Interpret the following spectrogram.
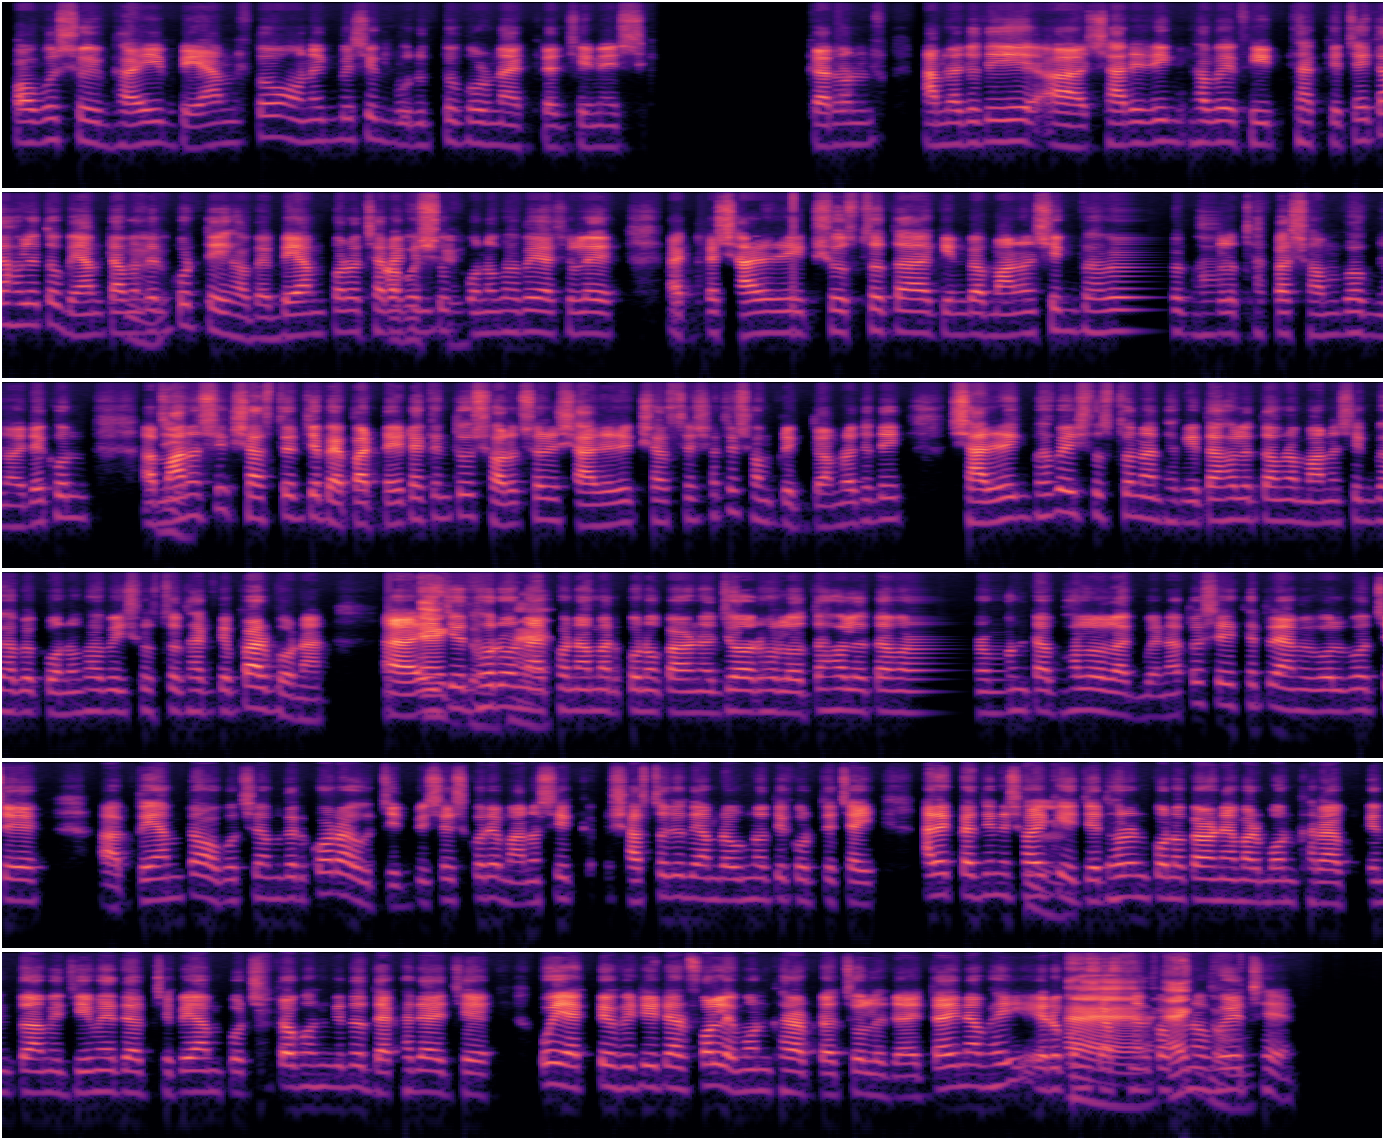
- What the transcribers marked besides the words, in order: static; distorted speech; other background noise
- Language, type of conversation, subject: Bengali, unstructured, আপনি কি মনে করেন, ব্যায়াম করলে মানসিক স্বাস্থ্যের উন্নতি হয়?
